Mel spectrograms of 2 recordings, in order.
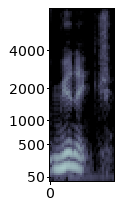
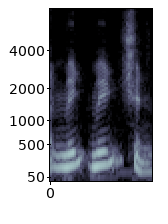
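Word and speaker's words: München: you know like um in Germany it's not Munich it's m it's m you know munchin or whatever you know I mean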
